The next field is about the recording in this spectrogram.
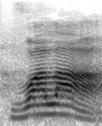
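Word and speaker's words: voilà: And voila, voila. Starts with a V, I always forget that, gotta say it right.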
